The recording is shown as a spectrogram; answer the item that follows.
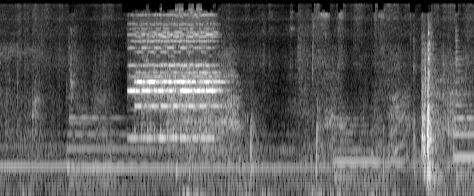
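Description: A phone rings indoors in Manali during a meal, with bright electronic ringtone bursts and a quieter tone, followed by a clunk of handling near the end.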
